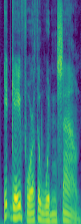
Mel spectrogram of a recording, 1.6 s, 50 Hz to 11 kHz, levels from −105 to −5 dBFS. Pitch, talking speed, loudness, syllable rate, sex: 115 Hz, 220 wpm, -17 LUFS, 4.8 syllables/s, male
